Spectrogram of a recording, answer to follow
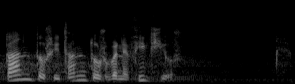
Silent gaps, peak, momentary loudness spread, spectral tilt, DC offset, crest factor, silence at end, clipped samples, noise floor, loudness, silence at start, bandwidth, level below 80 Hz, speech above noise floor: none; -16 dBFS; 22 LU; -5 dB/octave; under 0.1%; 22 dB; 0.05 s; under 0.1%; -69 dBFS; -37 LUFS; 0 s; 14 kHz; under -90 dBFS; 33 dB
